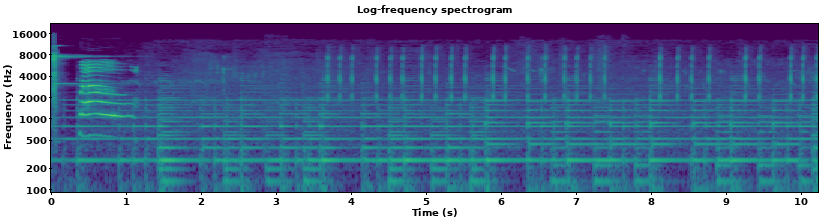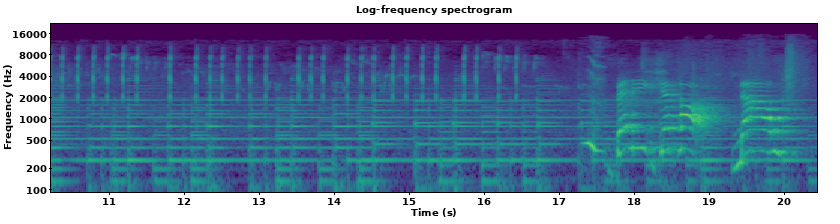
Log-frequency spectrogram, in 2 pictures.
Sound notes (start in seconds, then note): 0.2 music continues playing; 4.3 texting sound effect playing; 17.2 message sent sound effect playing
